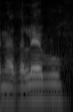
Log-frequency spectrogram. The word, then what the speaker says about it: Nayacalevu: My name is Waisea Nayacalevu, and I'm from a small village in Fiji called Sanro, and it's in the Serua province.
